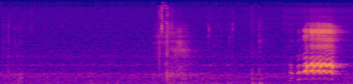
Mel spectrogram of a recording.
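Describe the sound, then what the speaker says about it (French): Sheep bleating from a sound file opened in Audacity, one wavering bleat near the end after a few faint clicks and a brief rustle, otherwise quiet. "J'ouvre le son du mouton."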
